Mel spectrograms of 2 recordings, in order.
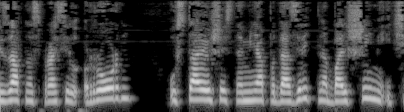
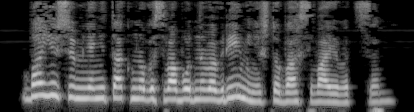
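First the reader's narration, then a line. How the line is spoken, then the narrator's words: Sincere sigh. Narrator (Russian): вздохнула совсем искренне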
